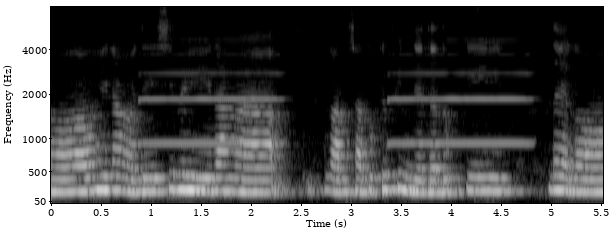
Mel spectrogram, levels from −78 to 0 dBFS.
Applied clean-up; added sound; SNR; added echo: none; Wind instrument, woodwind instrument; 18 dB; reverberation time 0.6 s.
